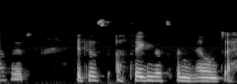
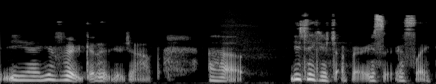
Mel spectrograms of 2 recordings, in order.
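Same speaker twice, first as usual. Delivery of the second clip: whispering. Real, not acted. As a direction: whisper it under your breath. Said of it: "So why are we whispering right now?".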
